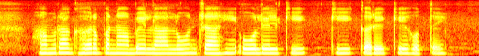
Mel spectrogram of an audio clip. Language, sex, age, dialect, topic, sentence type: Magahi, female, 25-30, Western, banking, question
